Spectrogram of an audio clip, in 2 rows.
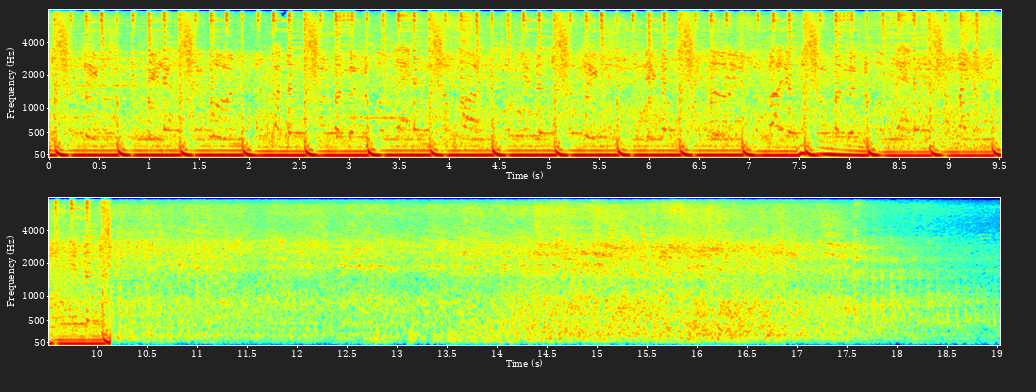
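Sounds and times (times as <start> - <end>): music: 0.0 - 10.2
train wheels rumbling past: 10.2 - 19.0.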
